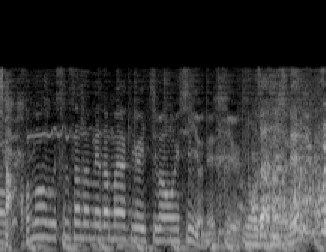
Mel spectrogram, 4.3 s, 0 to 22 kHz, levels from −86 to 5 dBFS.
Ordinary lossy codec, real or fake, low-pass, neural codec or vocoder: none; fake; 7.2 kHz; autoencoder, 48 kHz, 128 numbers a frame, DAC-VAE, trained on Japanese speech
